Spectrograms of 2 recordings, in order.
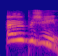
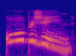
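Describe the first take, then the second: First: The first syllable lacks an 'or' sound. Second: The first syllable has an 'or' sound. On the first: The speaker calls it wrong. "It's not aubergine" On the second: The speaker calls it right. "which is an or sound"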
